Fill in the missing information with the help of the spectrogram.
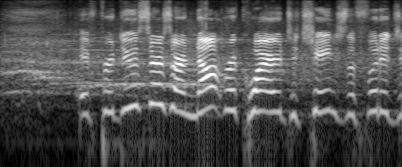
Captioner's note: audience cheering and applauding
